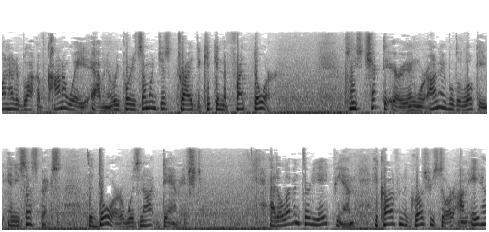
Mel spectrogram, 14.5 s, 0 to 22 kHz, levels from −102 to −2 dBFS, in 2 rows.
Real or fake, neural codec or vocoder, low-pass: real; none; 7.2 kHz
